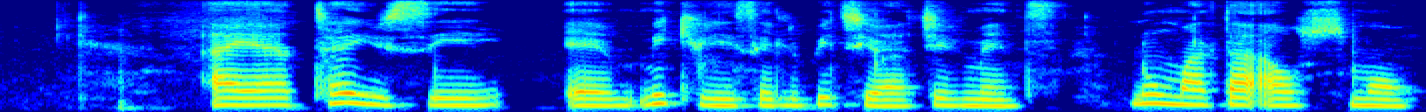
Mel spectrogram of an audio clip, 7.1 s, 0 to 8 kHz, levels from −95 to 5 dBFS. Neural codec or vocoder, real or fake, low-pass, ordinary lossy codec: none; real; none; none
